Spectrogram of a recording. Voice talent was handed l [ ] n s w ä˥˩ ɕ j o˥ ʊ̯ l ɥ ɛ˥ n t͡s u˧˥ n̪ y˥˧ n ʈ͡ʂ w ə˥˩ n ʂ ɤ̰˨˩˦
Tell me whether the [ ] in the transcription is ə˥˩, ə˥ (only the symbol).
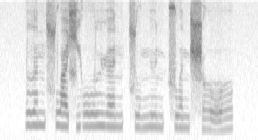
ə˥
